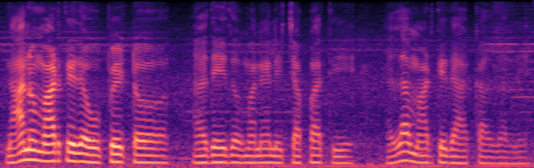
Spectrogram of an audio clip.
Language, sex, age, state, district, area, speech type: Kannada, male, 60+, Karnataka, Mysore, rural, spontaneous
